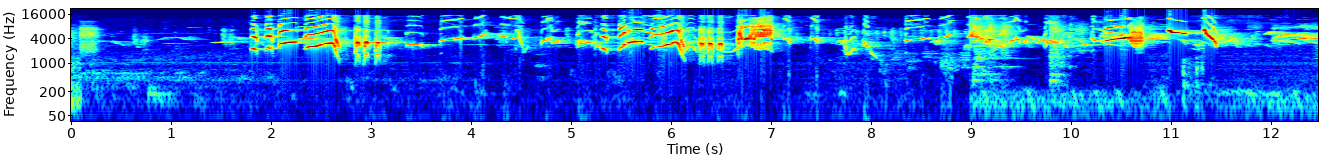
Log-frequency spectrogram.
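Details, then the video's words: Oriental magpie-robin female sings to excite males. After a quiet start, a lively burst of varied whistles, sharp down-slurred chips and rising notes comes in irregular clusters over about ten seconds. "tiếng choè than mái xùy hót kích trống"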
